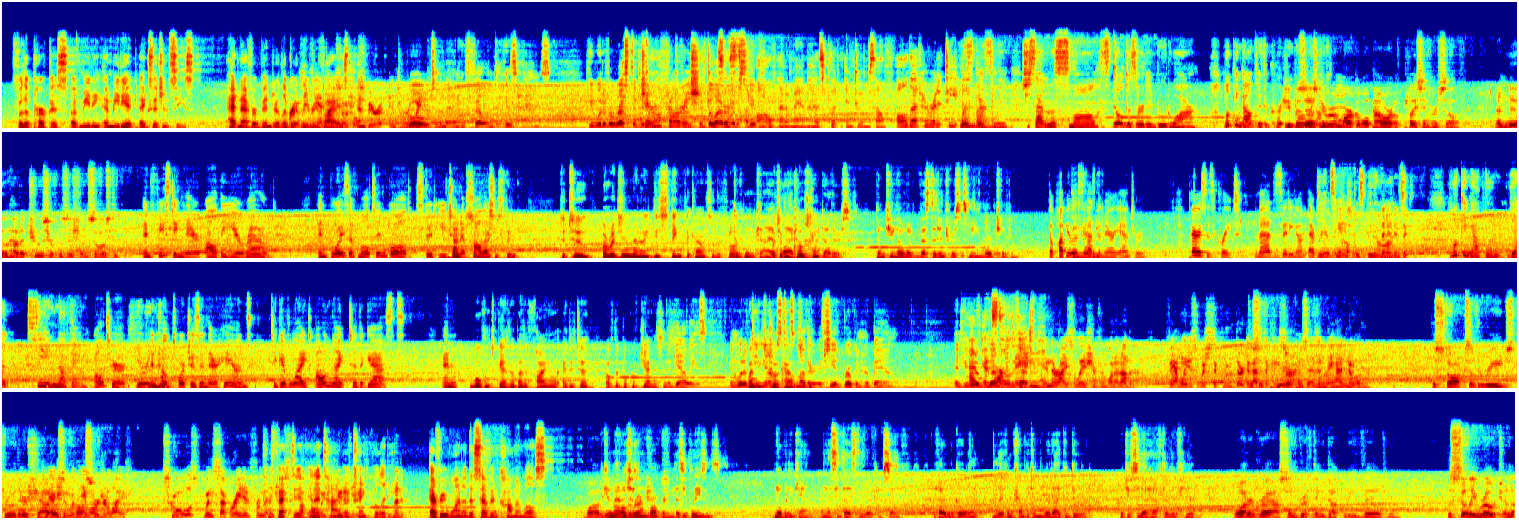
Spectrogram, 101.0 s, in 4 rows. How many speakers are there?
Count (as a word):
ten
